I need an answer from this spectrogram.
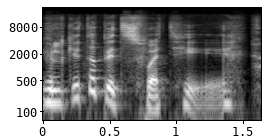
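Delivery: put-on mimicked German accent. Unable to stop repeating what German-accented speakers say, mimicking a German accent. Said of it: "repeat everything that they say that has a German accent".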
